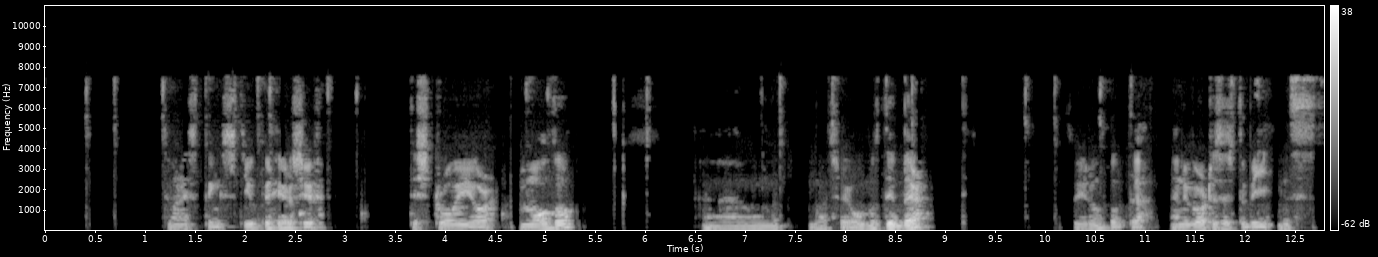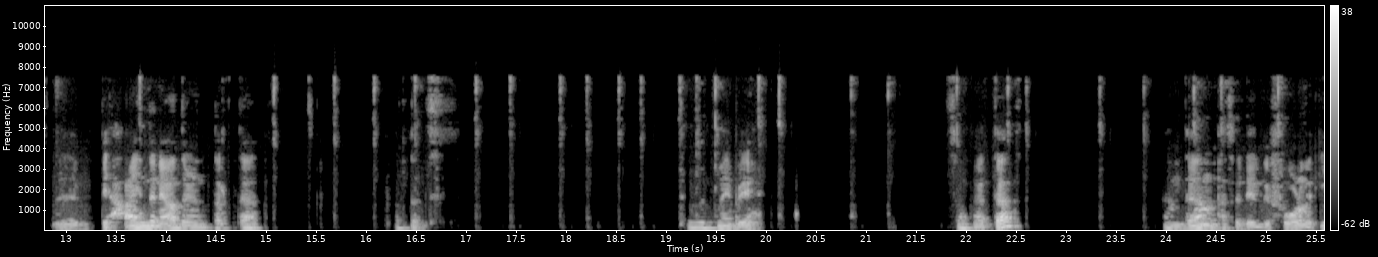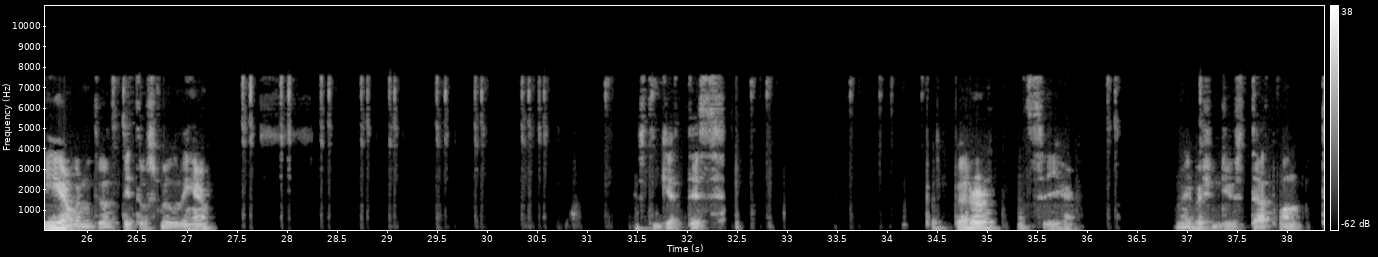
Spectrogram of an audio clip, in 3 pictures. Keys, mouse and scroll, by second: 0.6 click, 1.5 click, 2.0 click, 2.8 middle click, 4.8 shift+middle click, 6.0-7.1 drag, 7.3 click, 8.6-9.8 drag, 10.0 click, 10.9 ctrl+z, 11.8 middle click, 12.7 shift+middle click, 13.6-15.0 drag, 15.6 click, 16.4 click, 17.3 click, 18.1 click, 18.6 click, 19.3 click, 19.9 click, 20.8 middle click, 21.8 click, 22.5 click, 23.7 click, 24.5 middle click, 26.2 click, 27.5 middle click, 27.8 click, 28.2 click, 28.7 click, 28.9 click, 29.4 click, 29.8 click, 30.3 click, 30.5 middle click, 31.1 middle click, 32.5 shift+middle click, 33.6 shift+middle click, 34.0 shift+middle click, 36.1 click, 37.0-38.3 drag.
